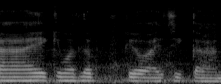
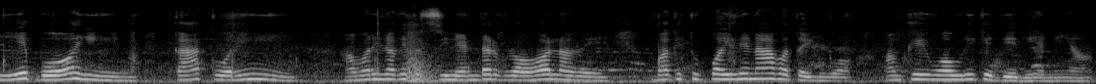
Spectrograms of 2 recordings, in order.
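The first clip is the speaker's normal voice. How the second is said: mimicking fake-sweet neighbour; 2 semitones higher, 4 dB louder than usual. Neighbour woman faking regret about the cylinder, hammed-up sweet voice. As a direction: drag out बहिन with false pity. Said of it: "तो बोलेंगे".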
